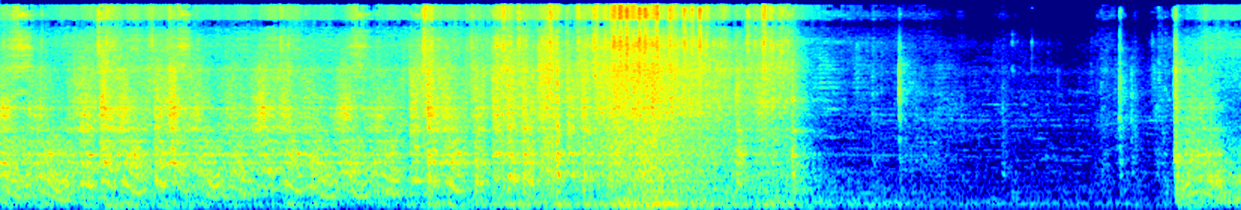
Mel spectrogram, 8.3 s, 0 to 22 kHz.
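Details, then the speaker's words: 1955 Chevrolet 3100 truck, unrun since about 1993, with new points fitted: catches and runs rough for about five seconds, then dies; ignition and plugs are good, but the carburetor lacks consistent fuel, so a remote tank is planned. "All right, so we proved that it runs. Got a new set of points in it that fired right up."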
